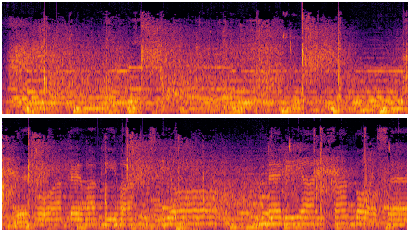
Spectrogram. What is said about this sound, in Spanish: Lo que suena es la banda sonora de La Pelota Vasca. Estamos ya en el género documental.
